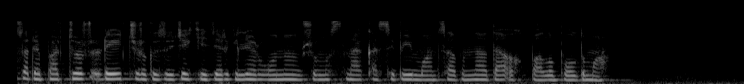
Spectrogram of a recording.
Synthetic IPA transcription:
sɾepʰoɾt̪oɾːejt̪ʒʏɾɡʲɪzud̪ekʲʰed̪eɾɡʲɪleɾwonɨŋʒʊməsɨnɑkʲʰæsɪbijmɑnsɑbənɑd̪ɑʔəqbɑlˠəbolˠd̪əmɑ

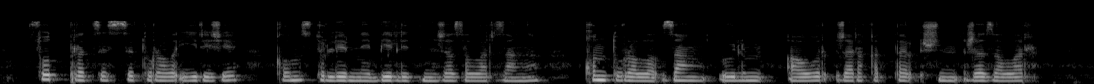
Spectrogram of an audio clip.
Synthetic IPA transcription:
so̞t̪̚pro̞t̪se̞sːɪt̪ʰuɾɑlˠə̰je̞ɾe̞ʒe̞ | qʰəlˠməst̪ʰʏɾle̞ɾɪne̞be̞ɾɪle̞t̪ɪnʒɑzɑlˠɑɾzɑɴə | qʰʊnt̪ʰuɾɑlˠəzɑɴwɵlɪmɑwəɾʒɑɾɑqɑt̪ːɑɾʏʃɪnʒɑzɑlˠɑɾ

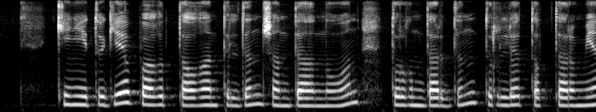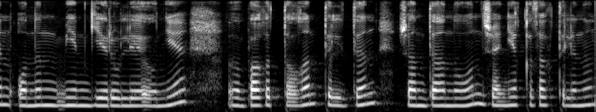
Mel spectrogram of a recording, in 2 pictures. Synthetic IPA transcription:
kʲʰe̞ŋe̞t̪uɡʲe̞bɑʁət̪ːɑlˠʁɑnt̪ʰɪld̪ɪŋʒɑnd̪ɑnuənt̪ʰʊɾʁənd̪ɑɾd̪əɴt̪ʰʏɾlɪt̪ʰop̚t̪ɑɾəme̞nwo̞nəɴme̞ŋɡʲe̞ɾulewɪne̞bɑʁət̪ːɑ̰lˠʁɑnt̪ʰɪld̪ɪŋ | ʒ̥ɑnd̪ɑnuənʒæne̞qʰɑzɑq̚t̪ʰɪlɪnɪŋ

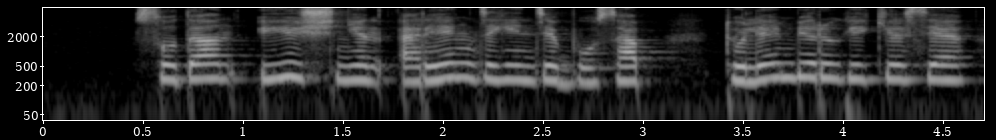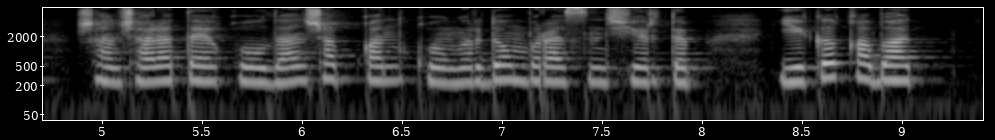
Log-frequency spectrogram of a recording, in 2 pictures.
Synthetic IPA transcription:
so̞d̪ɑnʏjʏʃɪne̞næɾe̞ŋd̪e̞ɡʲe̞nd̪e̞bo̞sɑp̚t̪ʰɵle̞mbe̞ɾuɡʲe̞kʲʰe̞lse̞ | ʃɑnʃɑɾɑt̪ɑjqʰo̞lˠd̪ɑnʃɑp̚qɑɴqʰoŋɪɾd̪o̞mbəɾɑsənʃe̞ɾt̪ɪp̚je̞kʲɪqʰɑbɑt̪̚

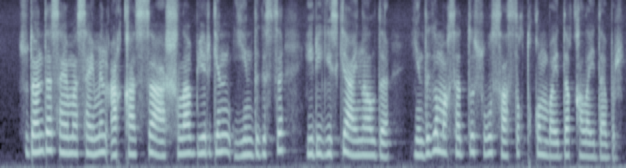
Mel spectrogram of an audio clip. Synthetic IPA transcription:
sud̪ɑnd̪ɑsɑjmɑsɑjme̞nɑɾqɑsəɑʃəlˠɑp̚be̞ɾɡʲenje̞nd̪ɪɡʲɪsɪ | je̞ɾeɡʲe̞skʲe̞ɑjnɑlˠd̪ə | je̞nd̪ɪɡʲɪmɑqsɑt̪ːəsolˠsɑst̪ˠəqt̪ʰʊ̥qəmbɑjd̪əqʰɑlˠɑjd̪ɑbɪɾ

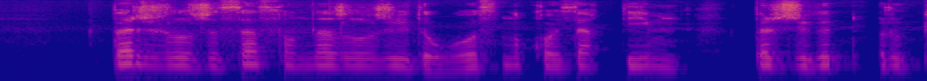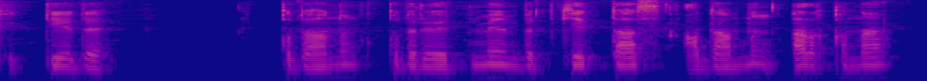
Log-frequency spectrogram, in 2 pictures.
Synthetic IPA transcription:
b̥ɪɾʒəlˠʒɑsɑso̞nd̪ɑʒəlˠʒijd̪əwo̞sənəqʰo̞jsɑq̚d̪̥ejmɪn | b̥ɪɾʒɪɡʲɪt̪ʏɾkʲʰːɪk̚t̪e̞d̪ɪ | qʰʊd̪ɑnəɴqʰʊd̪ɪɾe̞t̪ɪme̞nbɪt̪kʲe̞t̪ʰɑsɑd̪ɑmnəɴɑɾqənɑ

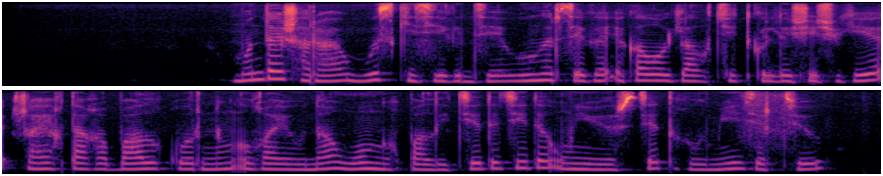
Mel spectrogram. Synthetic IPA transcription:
mʊnd̪ɑjʃɑɾɑwɵz̥kʲʰe̞ze̞ɡʲɪnd̪e̞wɵŋɪɾd̪e̞ɡʲɪʔe̞ko̞lˠo̞ɡʲijalˠəq̚t̪ʰʏjt̪kʲʰʏld̪ɪʃe̞ʃuɡʲe̞ʒ̥ɑjəqt̪ɑʁəbɑlˠəqwo̞ɾənːəɴʔʊ̰lˠʁɑjuənɑwo̞ɴʊq̚pɑlˠe̞t̪e̞d̪ɪd̪e̞jd̪ɪʔunijve̞ɾsi̥t̪ʲe̞t̪ʁəlˠəmijze̞ɾt̪ʰːe̞w

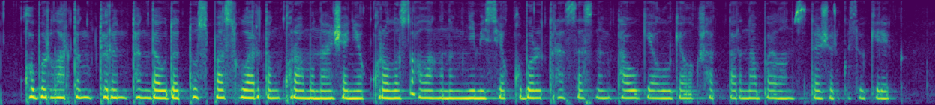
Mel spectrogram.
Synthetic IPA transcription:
qʰʊbəɾlˠɑɾd̪əɴt̪ʰʏɾɪnt̪ʰɑɴd̪ɑwd̪ət̪ʰo̞spɑsulˠɑɾd̪əɴqʰʊɾɑmənɑʒæne̞qʰʊɾəlˠəsɑ̰lˠɑɴənəɴne̞me̞se̞qʰʊbəɾt̪rasːasənəɴt̪ʰawɡʲe̞o̞lˠo̞ɡʲijɑlˠəqʃɑɾt̪ːɑɾənɑbɑjlˠɑnəst̪əʒʏɾɡʲɪzukʲʰe̞ɾe̞k

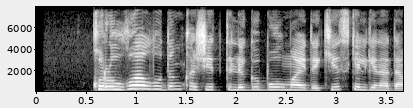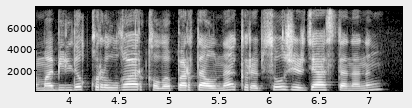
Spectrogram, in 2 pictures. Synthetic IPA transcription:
qʰʊɾəlˠʁəɑlˠud̪əɴqʰɑʒe̞t̪ːɪlɪɡʲɪbo̞lˠmɑjd̪əkʲʰe̞z̥kʲʰe̞lɡʲe̞nɑd̪ɑmːobild̪ɪk̚qʰʊɾəlˠʁəɑɾqəlˠəpʰo̞ɾt̪ɑlˠənɑkʲʰɪɾɪpso̞lˠʒe̞ɾd̪e̞ɑst̪ɑnɑnəɴ

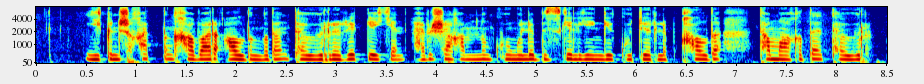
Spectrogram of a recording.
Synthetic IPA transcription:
je̞kʲɪnʃɪχɑt̪ːəɴχɑbɑɾəʔɑlˠd̪əɴʁəd̪ɑnt̪ʰæwɪɾɪɾe̞ke̞kʲe̞næbɪʃɑʁɑmnəɴkʲʰɵŋɪlɪbɪzkʲe̞lɡʲe̞ŋɡʲe̞kʲʰɵt̪e̞ɾɪlɪp̚qʰɑlˠd̪ət̪ʰɑmɑʁəd̪ɑt̪ʰæwɪɾ

